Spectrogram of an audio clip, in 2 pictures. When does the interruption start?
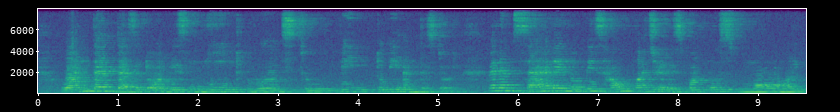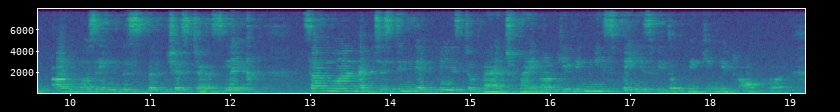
none

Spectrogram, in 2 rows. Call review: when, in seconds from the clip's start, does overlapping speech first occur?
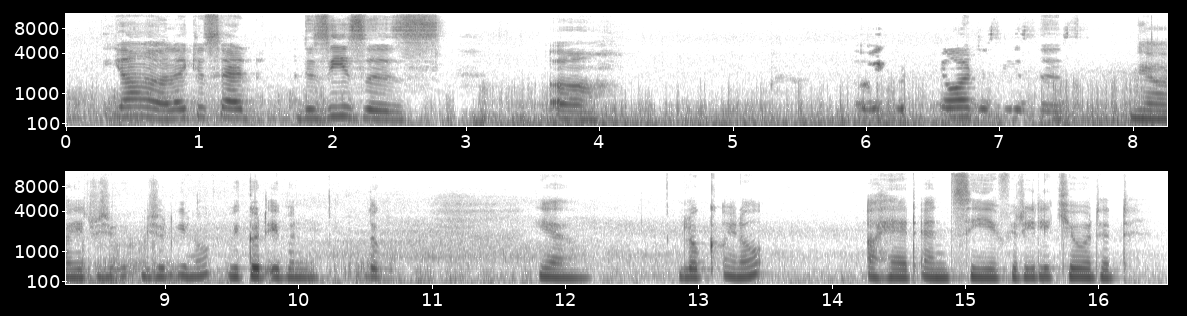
none

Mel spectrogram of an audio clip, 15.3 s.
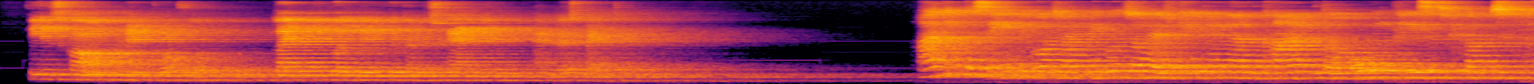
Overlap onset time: none

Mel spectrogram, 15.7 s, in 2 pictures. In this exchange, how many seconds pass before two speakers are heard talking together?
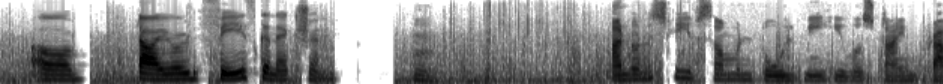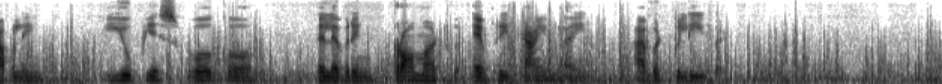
none

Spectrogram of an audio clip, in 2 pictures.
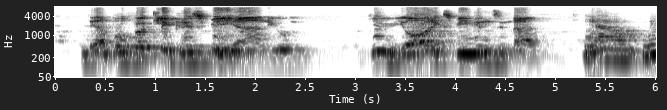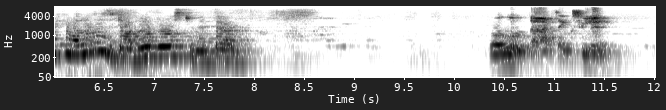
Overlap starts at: none

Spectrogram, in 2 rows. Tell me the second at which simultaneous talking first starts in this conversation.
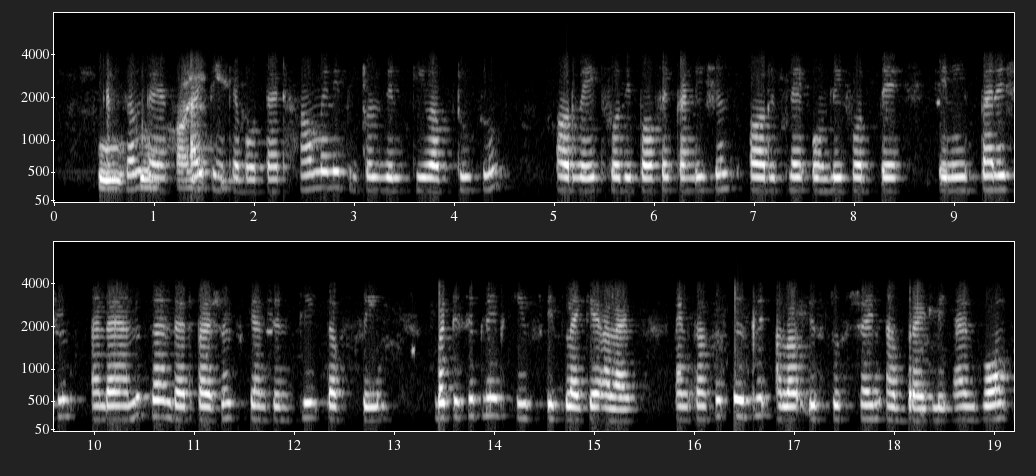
0.5 s

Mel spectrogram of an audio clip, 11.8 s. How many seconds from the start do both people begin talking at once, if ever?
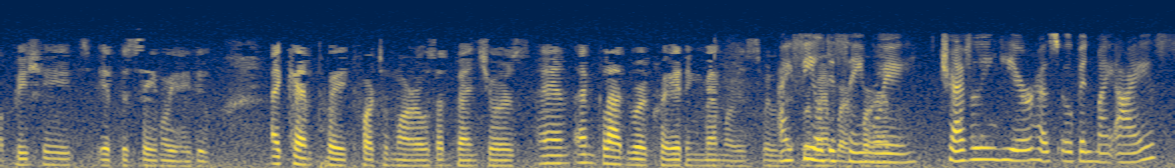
7.8 s

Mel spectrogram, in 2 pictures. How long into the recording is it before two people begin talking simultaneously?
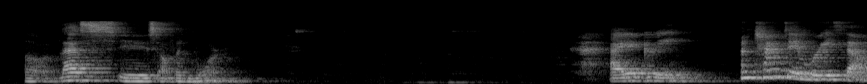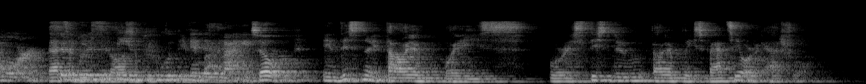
9.2 s

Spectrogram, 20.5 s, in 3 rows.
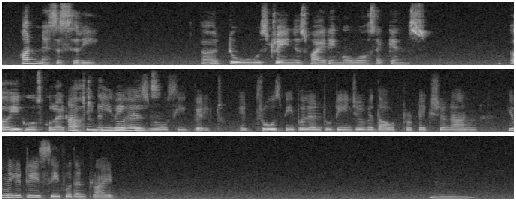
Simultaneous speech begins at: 7.7 s

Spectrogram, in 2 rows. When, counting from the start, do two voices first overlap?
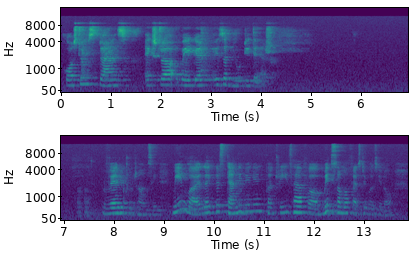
none

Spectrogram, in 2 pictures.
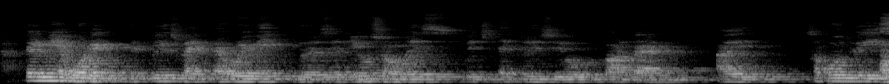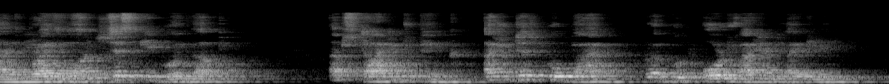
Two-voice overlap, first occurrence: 8.8 s

